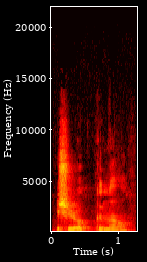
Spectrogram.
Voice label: other indigenous peoples tribu, chamacoco

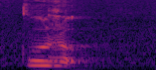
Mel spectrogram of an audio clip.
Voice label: "breadfruit", Nukuoro

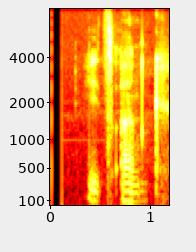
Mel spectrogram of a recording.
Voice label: "broma", Uspanteko

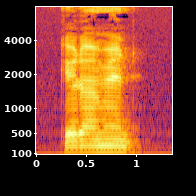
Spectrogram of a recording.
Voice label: "tree", Weri

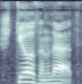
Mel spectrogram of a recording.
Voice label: "Xtyozën laad", San Lucas Quiavini

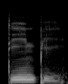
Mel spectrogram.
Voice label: "tiñpi", apatani

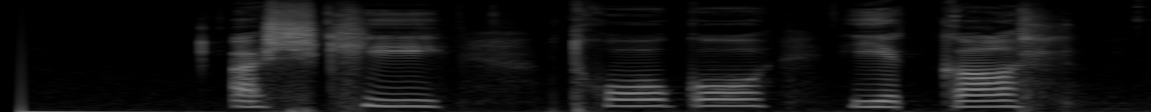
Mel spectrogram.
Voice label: navajo; The boy is going to the windmill; Progressive (Prog)

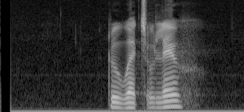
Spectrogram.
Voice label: kaqchikel

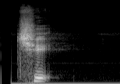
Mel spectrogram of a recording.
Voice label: "boca", Uspanteko

